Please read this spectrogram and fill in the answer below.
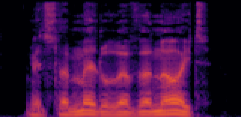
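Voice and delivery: ordinary delivery

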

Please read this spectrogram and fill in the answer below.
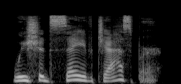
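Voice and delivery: ordinary delivery

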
